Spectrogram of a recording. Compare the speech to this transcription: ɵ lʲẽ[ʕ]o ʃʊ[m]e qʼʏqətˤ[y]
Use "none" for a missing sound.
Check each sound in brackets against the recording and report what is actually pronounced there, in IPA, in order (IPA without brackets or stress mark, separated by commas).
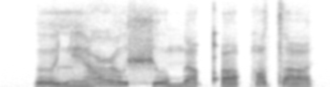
ʕ, m, e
